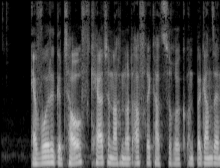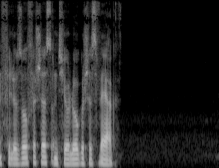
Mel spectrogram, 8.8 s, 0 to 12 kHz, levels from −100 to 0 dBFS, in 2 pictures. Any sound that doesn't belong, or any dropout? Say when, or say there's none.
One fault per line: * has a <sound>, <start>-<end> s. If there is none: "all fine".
all fine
